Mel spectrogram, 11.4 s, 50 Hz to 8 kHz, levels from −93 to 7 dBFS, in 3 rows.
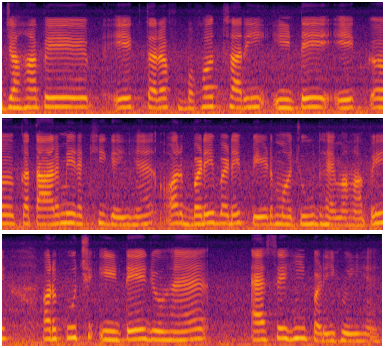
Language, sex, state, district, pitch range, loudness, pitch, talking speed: Hindi, female, Bihar, Samastipur, 215-245 Hz, -16 LUFS, 230 Hz, 160 wpm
